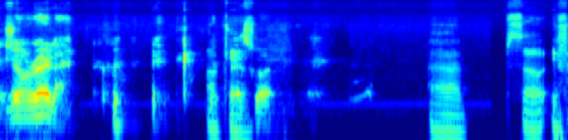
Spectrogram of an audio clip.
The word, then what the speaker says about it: Jean Rollin: How do you pronounce the name of Jean Rollin in English? Well, I just say Jean Rollin.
